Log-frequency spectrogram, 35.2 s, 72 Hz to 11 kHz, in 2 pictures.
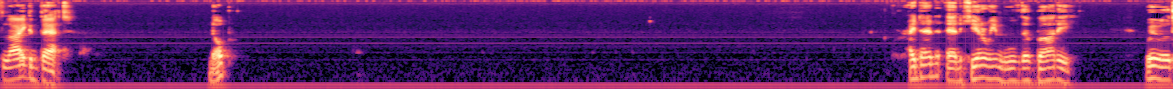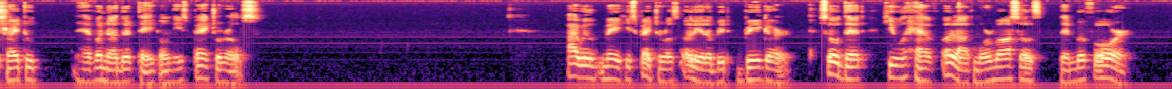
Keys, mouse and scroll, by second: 0.7-2.1 middle drag, 3.5 ctrl+shift+z, 5.5 ctrl+z, 9.4-11.3 typing, 13.2-15.4 middle drag, 15.4 g, 16.4 a, 17.3 a, 17.8 a, 18.4 Tab, 23.4-25.9 middle drag, 26.1-29.6 right drag, 27.0 g, 30.6 middle click, 31.2-32.5 right drag, 31.4 g, 33.6 g.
